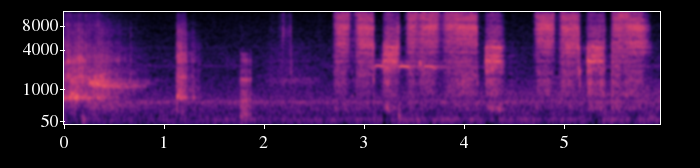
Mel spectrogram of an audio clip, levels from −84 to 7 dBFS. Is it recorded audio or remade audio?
recorded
